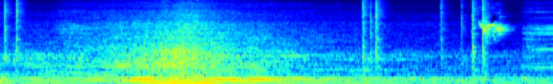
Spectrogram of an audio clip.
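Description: A motorcycle's electric fuel pump running: a steady low mechanical hum with a faint whirring drone throughout, like priming, with a few brief clicks near the end.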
